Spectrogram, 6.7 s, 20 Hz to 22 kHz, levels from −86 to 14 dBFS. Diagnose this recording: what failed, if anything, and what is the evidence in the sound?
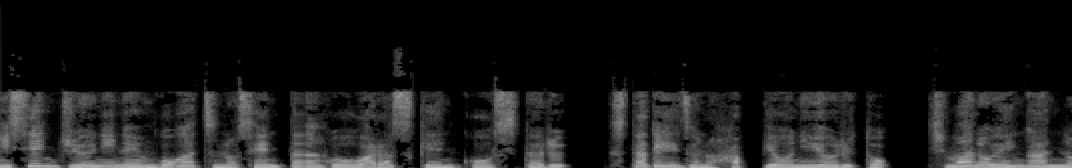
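A burst of packet loss on the network path runs from 1.85 to 1.93 s. The receiver holds and fades the last received sound for about 59 ms to conceal the gap, then playback resumes with roughly 60 ms of the original audio skipped.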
